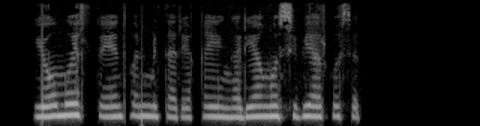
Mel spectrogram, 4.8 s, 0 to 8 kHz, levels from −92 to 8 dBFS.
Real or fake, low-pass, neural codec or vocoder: real; 7.2 kHz; none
